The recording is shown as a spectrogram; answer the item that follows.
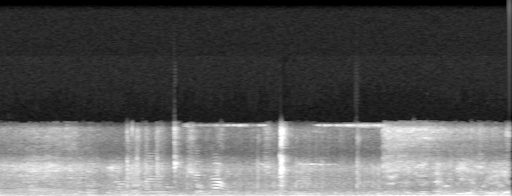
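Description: Steady low rumble of a bus's engine and running gear heard from inside the passenger saloon, with scattered rattles and clicks from the bodywork.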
